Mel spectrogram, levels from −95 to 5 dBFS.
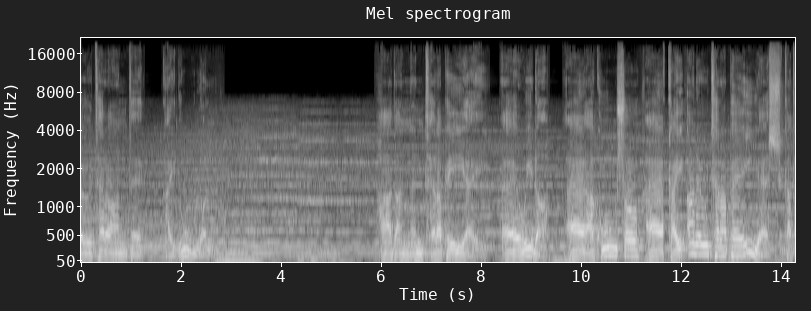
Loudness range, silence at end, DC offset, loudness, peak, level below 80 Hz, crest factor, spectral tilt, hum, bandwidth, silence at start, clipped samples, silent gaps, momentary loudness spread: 10 LU; 0 s; under 0.1%; -16 LUFS; -2 dBFS; -36 dBFS; 14 dB; -5.5 dB/octave; none; 19.5 kHz; 0 s; under 0.1%; none; 14 LU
